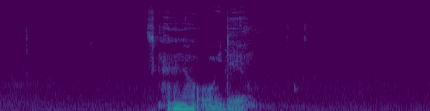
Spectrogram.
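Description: Near silence, broken about halfway by a brief murmur of a person's voice lasting about a second, with a couple of faint ticks around it.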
